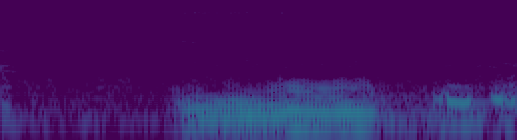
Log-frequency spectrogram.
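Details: French Bulldog puppy asleep and apparently dreaming, giving one low, rumbling snore lasting about a second with a softer wheezy tail, in a quiet indoor room.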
